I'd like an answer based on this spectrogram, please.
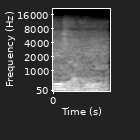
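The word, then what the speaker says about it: vis-à-vis: By the way that's just pronounced visav visav.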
